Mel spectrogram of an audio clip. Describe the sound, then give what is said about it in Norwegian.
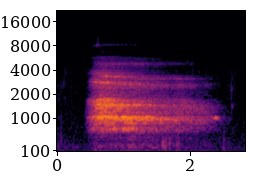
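A long, deep breath pushed out through the mouth during a breathing exercise, after breathing in through the nose: a soft airy whoosh lasting about two seconds that slowly fades, ending with a faint click of the lips. Heard alone. “Og ut gjennom munnen.”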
